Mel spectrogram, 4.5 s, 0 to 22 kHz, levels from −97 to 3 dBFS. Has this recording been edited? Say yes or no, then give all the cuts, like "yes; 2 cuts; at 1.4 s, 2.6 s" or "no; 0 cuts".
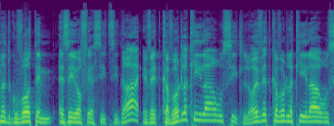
yes; 1 cut; at 1.8 s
